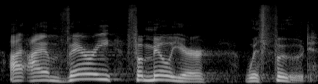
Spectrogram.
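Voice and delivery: normal talking voice

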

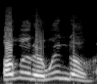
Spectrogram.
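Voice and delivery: high mock reply; a lightly voiced scared guy explaining; imitating the man. Retold man answers.

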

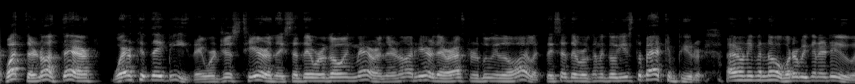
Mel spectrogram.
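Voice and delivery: high, fast, flustered gabble; frantic voice on the phone; panicked caller. Acted.

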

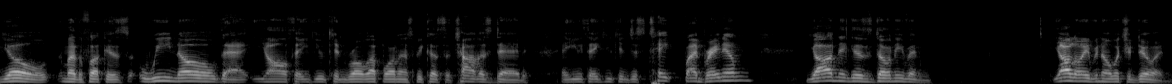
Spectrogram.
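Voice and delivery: loud, forceful retold threat; imitating an angry queen. Queen warning the United Nations, loud and angry. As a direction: scold the world leaders like a furious queen. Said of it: "And she's like".

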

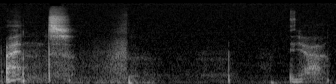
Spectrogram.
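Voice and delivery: hushed podcast whisper, breathy and close. Real, not acted. Whispers all through podcast.

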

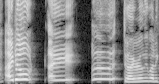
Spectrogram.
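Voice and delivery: high, laughing self-doubt. Real, not acted. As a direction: laugh through the words.

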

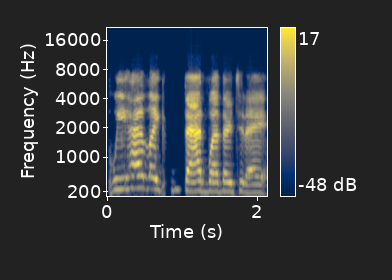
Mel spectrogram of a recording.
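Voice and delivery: ordinary delivery

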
